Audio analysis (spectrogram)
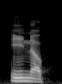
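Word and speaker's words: enough: example समझ लेते हैं इनफ इनफ में आप देख सकते हैं ओ के बाद से यू आया हुआ है तो इस ओ का उच्चारण नहीं किया जा रहा है और यहां पर स्पष्ट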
